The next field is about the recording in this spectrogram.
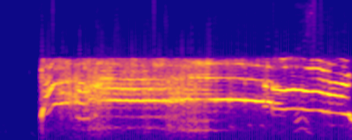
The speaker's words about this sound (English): She just wants to go. She's only here to scream.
